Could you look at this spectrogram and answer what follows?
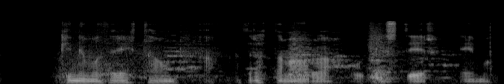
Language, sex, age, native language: Icelandic, male, 13, Icelandic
